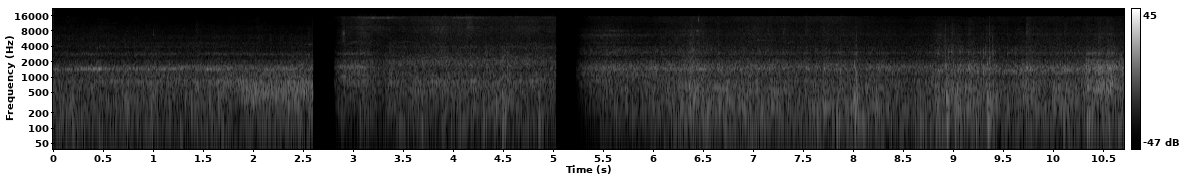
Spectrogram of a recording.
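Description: Electric train running at speed, heard from inside the car: a steady rolling rumble of wheels on rails. The sound cuts out briefly twice, about two and a half and five seconds in.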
